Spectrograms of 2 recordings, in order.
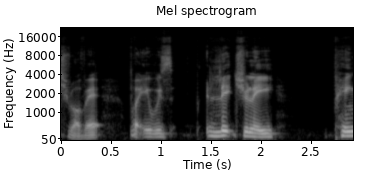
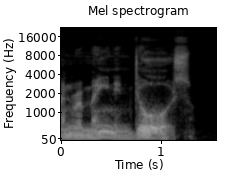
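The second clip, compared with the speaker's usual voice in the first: sinister ominous tone, much lower pitch; 5 semitones lower than usual. Closing the show with a sign-off reminder that comes out accidentally sinister. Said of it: "that was more sinister than I intended it to be at the end".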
